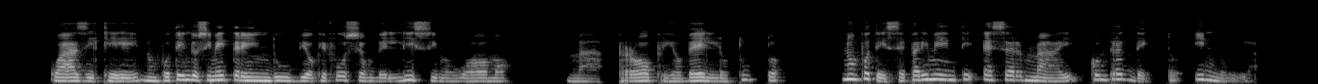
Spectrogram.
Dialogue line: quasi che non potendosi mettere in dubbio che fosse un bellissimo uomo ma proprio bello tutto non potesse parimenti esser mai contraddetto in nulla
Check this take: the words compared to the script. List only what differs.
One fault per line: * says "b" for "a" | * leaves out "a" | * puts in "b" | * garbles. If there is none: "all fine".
all fine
